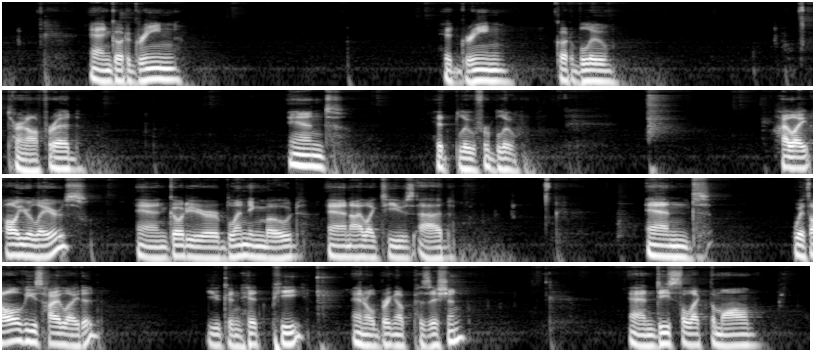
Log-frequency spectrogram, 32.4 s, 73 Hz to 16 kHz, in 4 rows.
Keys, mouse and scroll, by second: 2.2 click, 14.5 click, 15.4 shift+click, 17.2 click, 20.8 click, 27.4 p, 29.6 click, 32.0 click.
